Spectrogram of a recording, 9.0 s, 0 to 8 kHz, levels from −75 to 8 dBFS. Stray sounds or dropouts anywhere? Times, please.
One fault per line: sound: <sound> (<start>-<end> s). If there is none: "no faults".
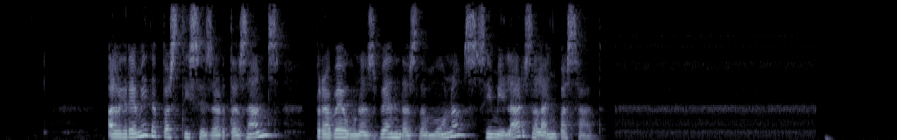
no faults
